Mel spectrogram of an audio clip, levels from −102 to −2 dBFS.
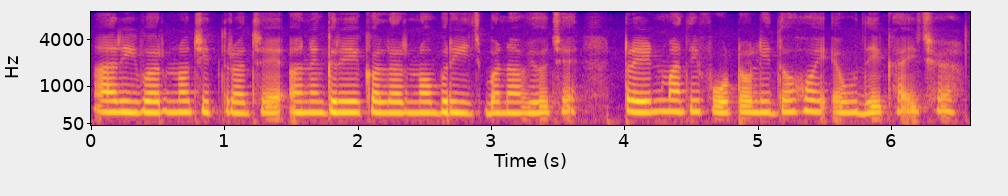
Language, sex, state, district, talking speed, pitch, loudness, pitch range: Gujarati, female, Gujarat, Valsad, 180 wpm, 260 Hz, -15 LUFS, 250-265 Hz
